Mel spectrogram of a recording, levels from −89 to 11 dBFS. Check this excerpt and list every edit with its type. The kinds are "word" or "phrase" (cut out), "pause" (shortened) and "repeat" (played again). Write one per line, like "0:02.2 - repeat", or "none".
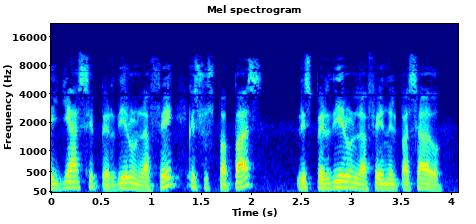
0:01.4 - word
